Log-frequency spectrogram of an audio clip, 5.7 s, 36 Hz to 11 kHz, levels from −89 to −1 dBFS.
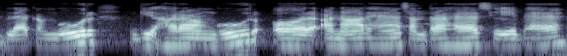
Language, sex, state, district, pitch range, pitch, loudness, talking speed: Hindi, male, Bihar, Gopalganj, 115-125 Hz, 115 Hz, -18 LUFS, 125 wpm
